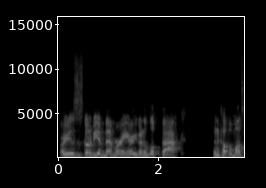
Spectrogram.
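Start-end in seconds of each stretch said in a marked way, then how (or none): none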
